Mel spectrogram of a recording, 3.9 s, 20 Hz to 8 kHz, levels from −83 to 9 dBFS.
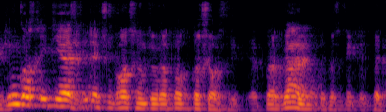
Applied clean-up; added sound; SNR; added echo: neural mask model DeepFilterNet 3.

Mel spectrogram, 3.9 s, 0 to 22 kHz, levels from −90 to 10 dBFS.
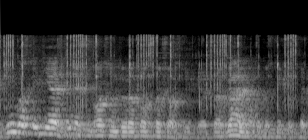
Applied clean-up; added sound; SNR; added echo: none; Clock; 13 dB; reverberation time 0.7 s.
